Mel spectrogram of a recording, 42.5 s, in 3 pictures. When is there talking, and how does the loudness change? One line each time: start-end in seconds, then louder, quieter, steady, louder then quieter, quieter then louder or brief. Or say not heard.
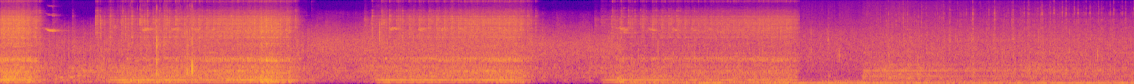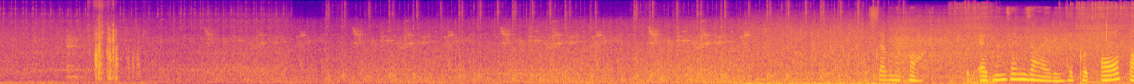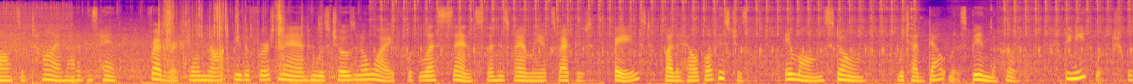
24.9-42.4 steady.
